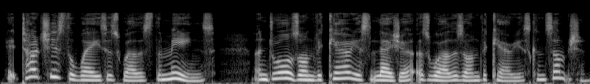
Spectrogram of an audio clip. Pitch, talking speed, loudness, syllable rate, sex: 215 Hz, 205 wpm, -17 LUFS, 5.4 syllables/s, female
